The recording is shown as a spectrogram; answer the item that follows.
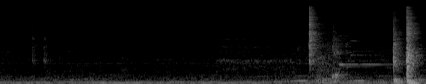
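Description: Quiet room tone with a steady low hum, then a sharp click about three seconds in and another at the very end.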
